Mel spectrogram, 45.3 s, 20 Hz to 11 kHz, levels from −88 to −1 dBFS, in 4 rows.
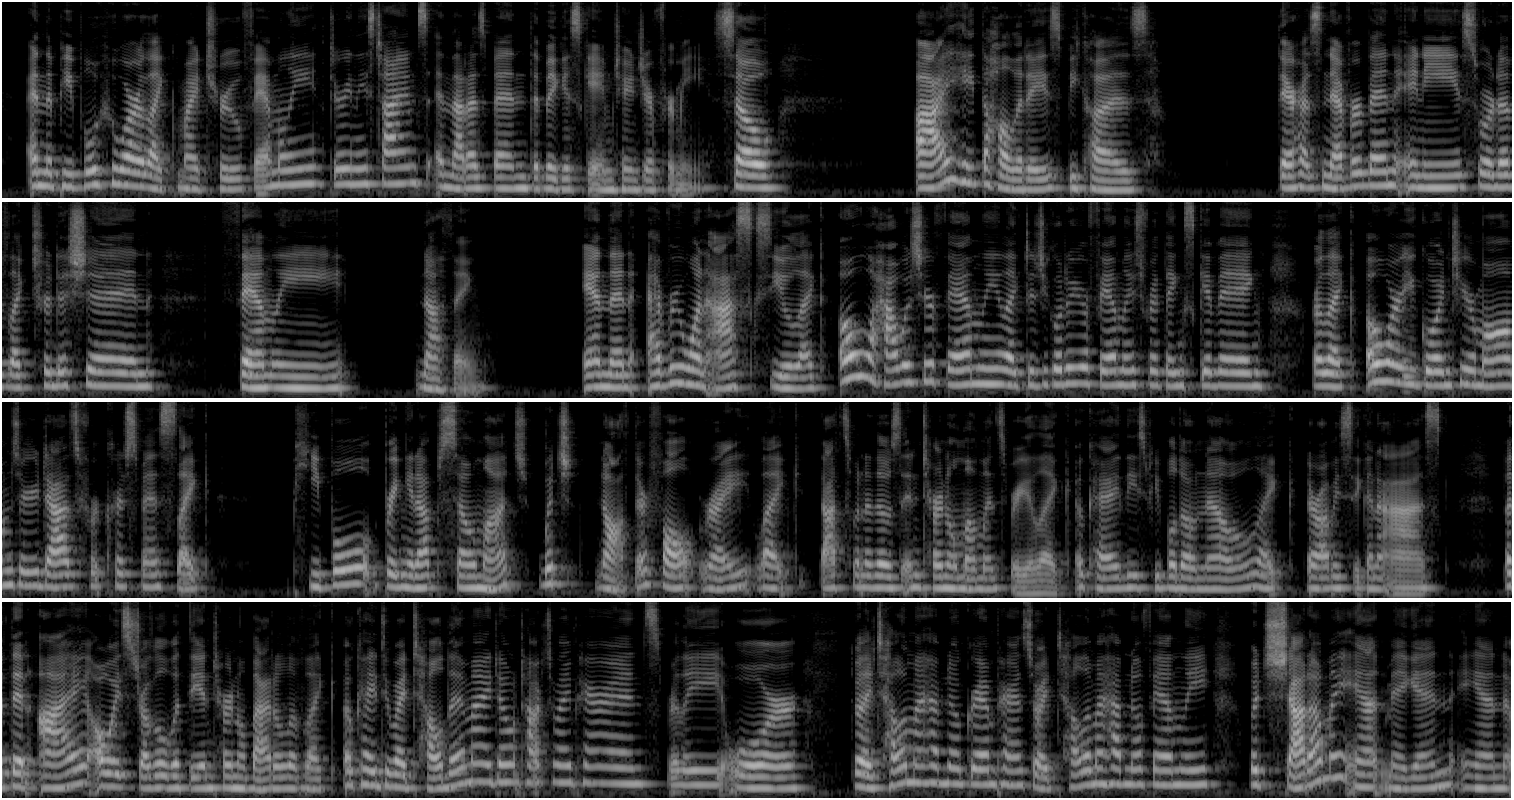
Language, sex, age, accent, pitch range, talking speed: English, female, 20-39, American, 185-240 Hz, 200 wpm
